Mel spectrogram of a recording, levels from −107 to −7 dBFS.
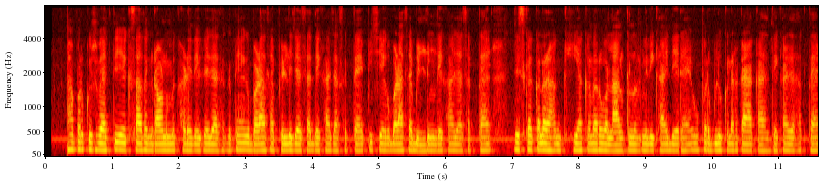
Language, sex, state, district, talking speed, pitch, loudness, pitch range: Hindi, male, Chhattisgarh, Sukma, 285 wpm, 130 Hz, -40 LUFS, 130-135 Hz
